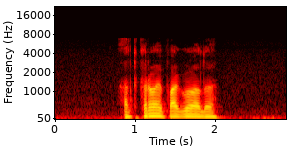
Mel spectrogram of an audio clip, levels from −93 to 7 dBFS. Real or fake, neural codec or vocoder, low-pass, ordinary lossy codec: real; none; 7.2 kHz; none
